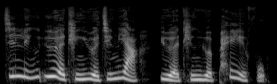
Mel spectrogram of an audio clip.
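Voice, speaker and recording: A woman reading fan fiction aloud in a smooth, even storytelling manner. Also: fairly high pitch, normal speed, no echo, studio quality.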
